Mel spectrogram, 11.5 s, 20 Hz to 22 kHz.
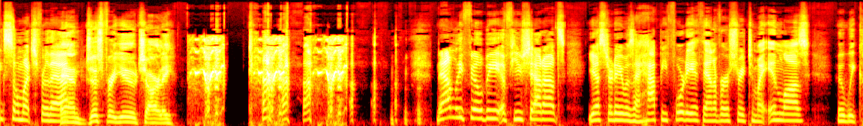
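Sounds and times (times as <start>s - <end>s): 
speech: 0.0s - 2.8s, 5.8s - 11.5s
horse whinnying: 2.5s - 4.7s
laughter: 3.3s - 5.8s.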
